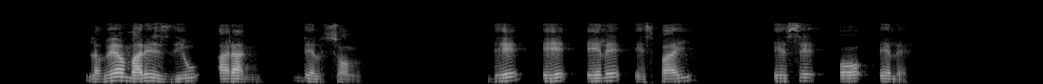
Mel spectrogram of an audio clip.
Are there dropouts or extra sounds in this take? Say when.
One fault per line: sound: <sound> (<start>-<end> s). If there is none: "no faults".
no faults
